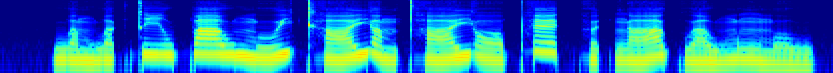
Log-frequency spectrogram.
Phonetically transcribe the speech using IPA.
w ɐ˨ m w ɐ˨˥ k̚ t̪ iː˥ w p aː˥ w m uː˨˥ j kʰ aː˨˥ j ɐ˨ m t̪ʰ aː˨˥ j ɔː˨ pʰ ɛː˥ k̚ h ɵ˨ t̚ ŋ aː˨˥ kʷ aː˧ w m ʊ˥ ŋ m o˨˩ w

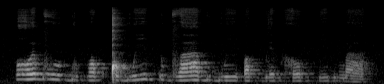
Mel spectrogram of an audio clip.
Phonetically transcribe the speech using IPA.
ʁʷ ɛ b v uː ɡ͡b u b ɒ b ǃ u b w iː b ɗ u b v aː b u b w iː ʔ ɒ b ɡ͡b e b h o b k͡p i b ŋ͡m a

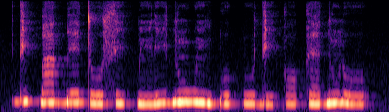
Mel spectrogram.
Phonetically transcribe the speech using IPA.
d i˦ ɡ͡b a˦ ɡ͡b e˦ t o˧ s i˧ k͡p ĩ˨ ɾ i˧ d ũ˦ w ĩ˦˨ ɡ͡b o˧ k͡p u˧ d i˧ k ɔ˦ k ɛ˦ d ũ˦ ɾ o˧

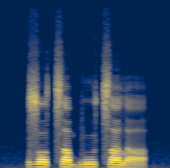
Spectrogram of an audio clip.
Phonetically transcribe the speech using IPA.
z ɔ˦ t͡s a˦ b uː˦ t͡s a˦ l a˨

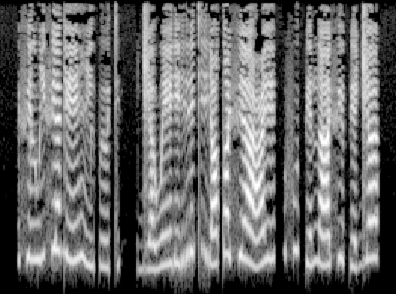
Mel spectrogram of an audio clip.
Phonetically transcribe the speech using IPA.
fʲ ɐ˧ l w i˥ fʲ aː˥ ɡ eː˩˥ ɦ i˩ lʲ p ɯ˩ tʲ | d͡ʑ ɐ˩ w eː˧ ɾʲ e˧ rʲ ɐ˥ tʲ rʲ e˩˥ tˤ i˥ fʲ aː˥˩ ʕ ɪ˥ | f u˥˩ pʲ ɐ˩˥ n aː˩˥ fʲ ɵ˥˩ pʲ ɐ˩˥ d͡ʑ ɐ˥

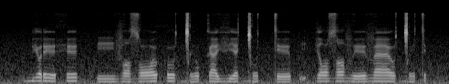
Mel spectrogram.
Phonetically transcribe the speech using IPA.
bʲ ɔ˥ ɾ ɪː˧ h ɪ˥ | iː˩ v i˩ zˤ ʊː˧˥ h ʊː˥ ɡ͡ǀ ɪ˧ o̯ k æ˧ vʲ æ˧˥ ɡ͡ǀ ʊ˥ tː ɪː˩˧ p ḭ˧ pʲ ʊː˥ zˤ i˥ v ɪː˧˥ v æː˥ o̯ ɡ͡ǀ ɪ˥ t

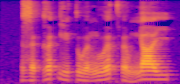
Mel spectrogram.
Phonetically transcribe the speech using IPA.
z ə˨˩ t̚ ɣ ə˦˥ t̚ ɣ i˨˦ t̪ u˨˩ ə̯ ŋ u˨˦ ə̯ t̪ʰ ə˧˩ w ɲ a˧ j

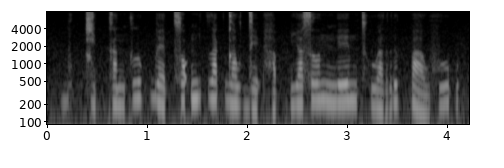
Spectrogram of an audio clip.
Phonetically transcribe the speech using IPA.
b o˦˥ k̚ t͡ɕ i˨˩ t̚ k a˧ n k l u˦˥ k̚ b ɛː˨˩ t̚ s ɔ˦˥ ʔ ŋ i˥˩ t̚ l a˥˩ k̚ d a˧ w d e˨˩ ʔ h a˨˩ p̚ ʔ i˦˥ a̯ s ɤː˥˩ n ŋ eː˥˩ m tʰ u˨˩ a̯ r ɯ˥˩ k̚ p aː˩˦ w f u˥˩ ʔ

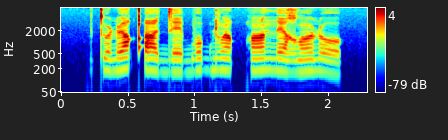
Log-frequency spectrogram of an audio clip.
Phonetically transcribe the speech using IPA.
tʷ ɐ ɳ ɨ qʼ e i̯ d̪ e b o b ɖ ũ i̯ qʷ ɐ̃ n̪ e ʁ õ ɳ o

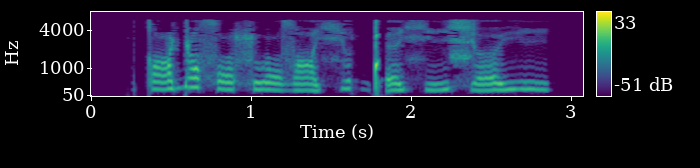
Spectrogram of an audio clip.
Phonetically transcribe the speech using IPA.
tˤ ɜ˩˥ ɡʲ ə˥˧ sˤ u˨˩ ɬ uː˨˩ zˤ æ˨˩ ç ʊ˥˧ ǃʼ ɛ˩˥ ç i˩˥ ɕ ʌː˩˥ j i˥˧

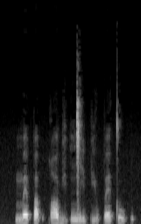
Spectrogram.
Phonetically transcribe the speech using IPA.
m ɛ p a p q ɔ bʲ ɛ p ŋ͡ǀ i pʲ u p ɛ t u p

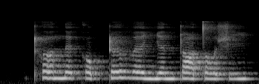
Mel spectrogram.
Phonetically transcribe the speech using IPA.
ʈʰ ʌ n ɛ k ɔ p ʈ ə v ɛ ɲ ɛ n ʈ ɑ t ɔ ʃ i

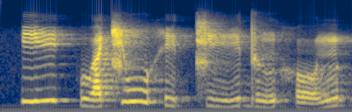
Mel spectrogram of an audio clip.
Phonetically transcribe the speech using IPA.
j iː˥˩ k̚ ʔ u˩˦ a̯ t͡ɕ uː˥˩ h i˨˩ t̚ t͡ɕ iː˩˦ d ɯ˩˦ ŋ h o˩˦ n

